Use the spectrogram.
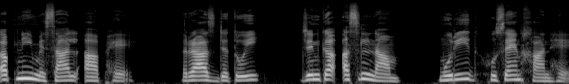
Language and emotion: Urdu, neutral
